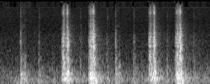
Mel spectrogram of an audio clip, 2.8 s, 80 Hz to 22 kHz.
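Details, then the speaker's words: 2011-2020 Toyota Sienna with a newly installed aftermarket door lock actuator, heard at the door while pressing the lock button: crisp, short, solid clunks, about five in three seconds. The actuator is functioning normally. "I can hear it functioning like it should"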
